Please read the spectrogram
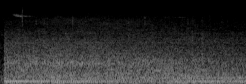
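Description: Steady street traffic noise, with a low, even engine hum under it.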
